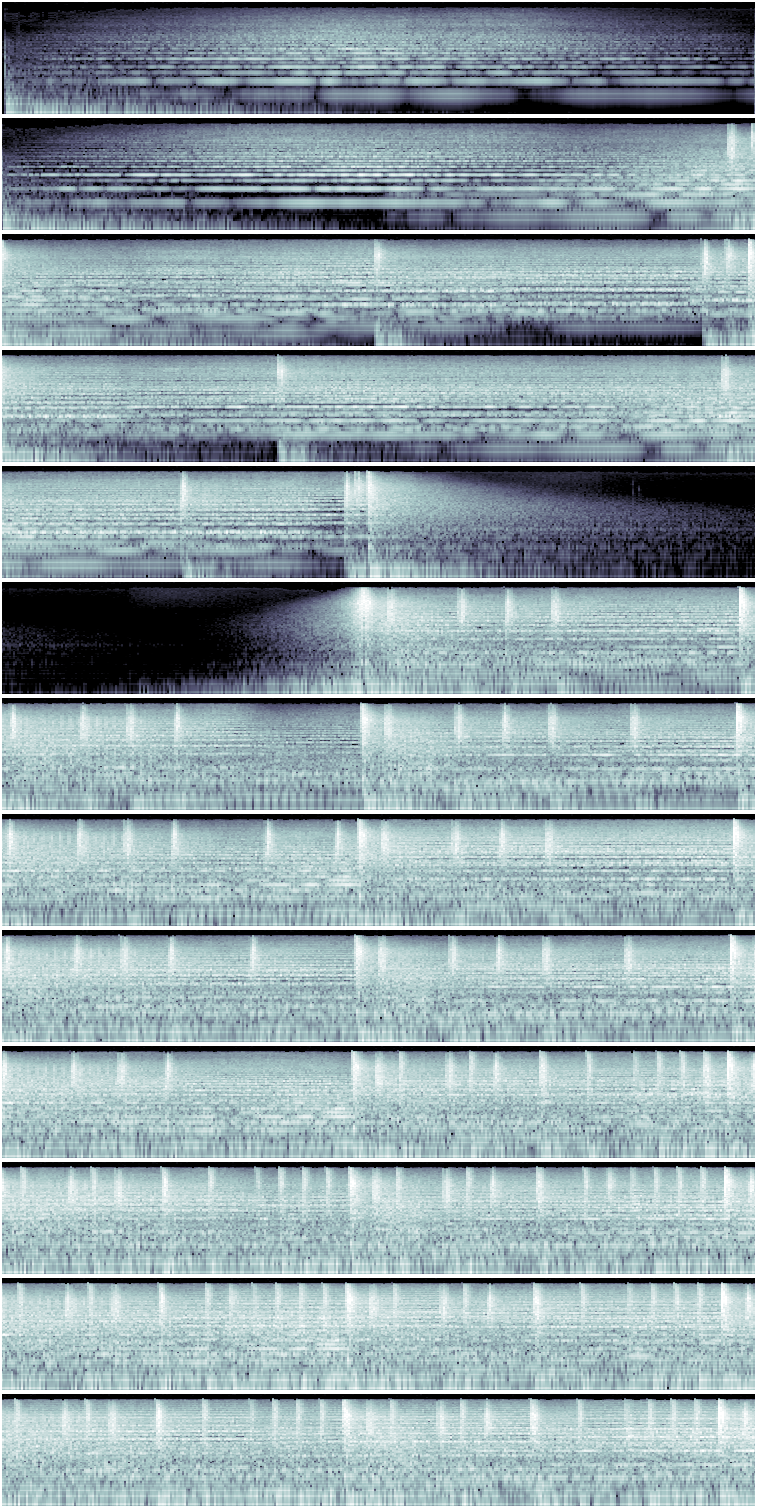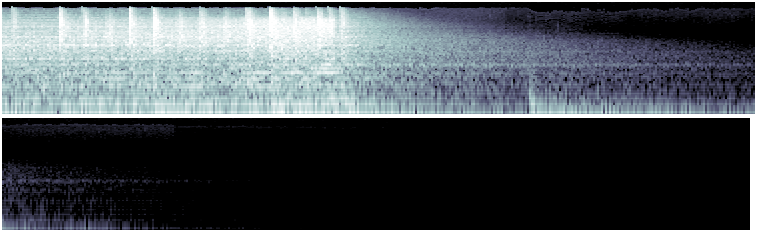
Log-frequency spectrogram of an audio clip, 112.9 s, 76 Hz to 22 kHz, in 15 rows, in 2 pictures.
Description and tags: Cinematic Music-07
Cinematic, Film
